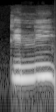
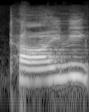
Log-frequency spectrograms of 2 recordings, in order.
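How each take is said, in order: First: The first vowel sounds like 'ee'. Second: The first vowel sounds like 'eye'. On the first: The speaker calls it wrong. "टिनी कहने की बजाय" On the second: The speaker calls it right. "हमने टाइनी टाइनी कहना सीखना है"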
